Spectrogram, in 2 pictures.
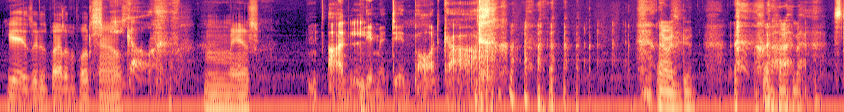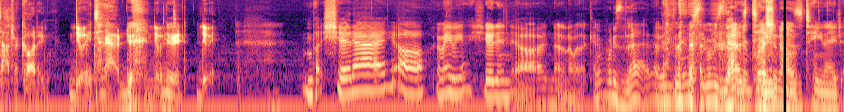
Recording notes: Apologies for the droning in the background.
